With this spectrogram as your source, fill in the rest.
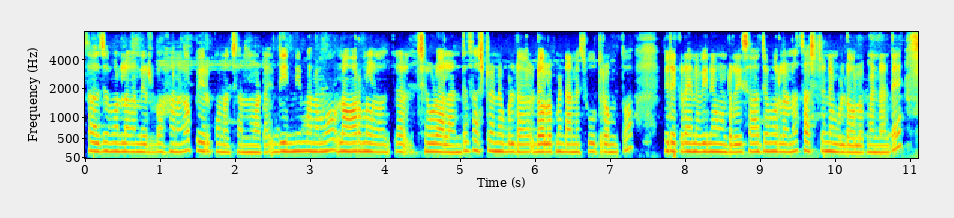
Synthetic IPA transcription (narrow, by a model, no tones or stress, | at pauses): saːd͡ʒɐmɐɾlaːɡaniɾʋaːɦɐnɐɡaːpe̞ːɾukɔnːɐt͡ʃːɐnːɐmaːʈɐd̪iːnːimɐnɐmunaːɾmɐlɡaːt͡ʃɛːɽaːlɐɳʈe̞ːsɐsʈeːnɐbulɖeʋlɐpme̞ɳʈɐne̞ːsuːt̪ɾɐmt̪o̞ːmiːɾɛkːɐɽɐjnɐʋineːuɳʈunisaːd͡ʒɐmɐɾloːnɐːsɐsʈeːnebulɖeʋlɐpmeɳʈɐɳʈe̞ː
